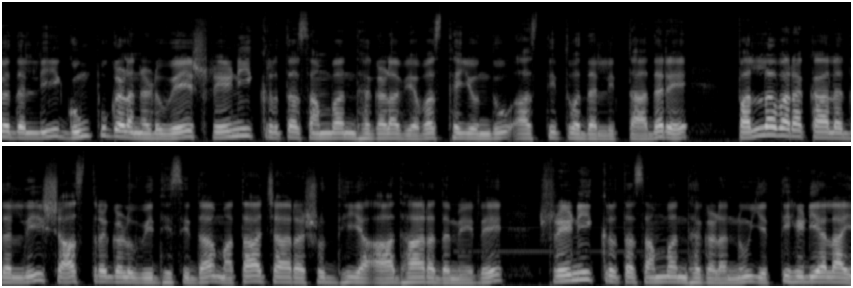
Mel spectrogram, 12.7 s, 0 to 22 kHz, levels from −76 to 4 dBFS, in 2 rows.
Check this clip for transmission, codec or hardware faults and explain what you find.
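One hardware fault is present, a USB whine between 9.76 and 11.76 s. The USB bus pulls current in regular 1 ms frames, and that pulsing load leaks into the audio path through shared power or ground. The result is a steady 1 kHz whine sitting well below the speech, roughly 35 dB down. Its pitch stays fixed for the full two seconds instead of following the speech.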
